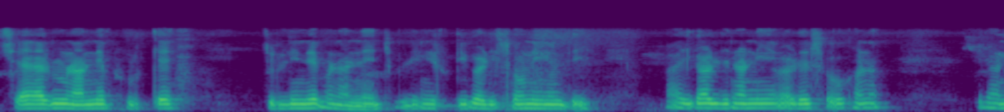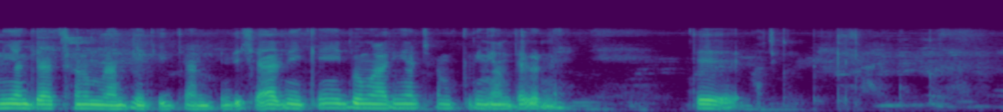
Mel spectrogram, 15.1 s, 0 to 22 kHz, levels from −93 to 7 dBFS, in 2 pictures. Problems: background sounds at intervals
